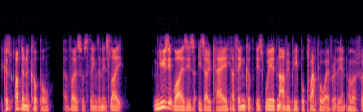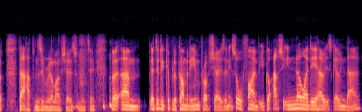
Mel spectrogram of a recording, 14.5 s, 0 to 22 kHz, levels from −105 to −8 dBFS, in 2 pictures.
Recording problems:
high frequencies cut off; noticeable; nothing above 5.5 kHz

